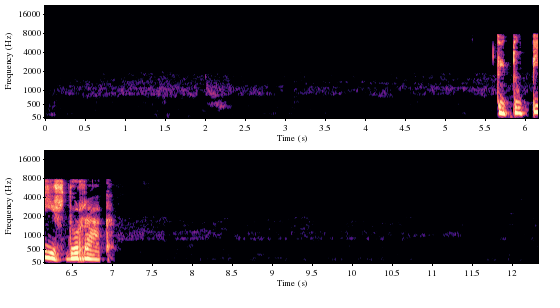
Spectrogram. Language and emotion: Russian, angry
